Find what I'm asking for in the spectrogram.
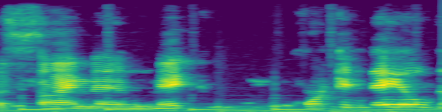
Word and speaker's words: Simon McCorkindale: Of course, Philip Fitzroyce, who played by Simon McCorkindale. Did I say that right? – Yes, I believe you did.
